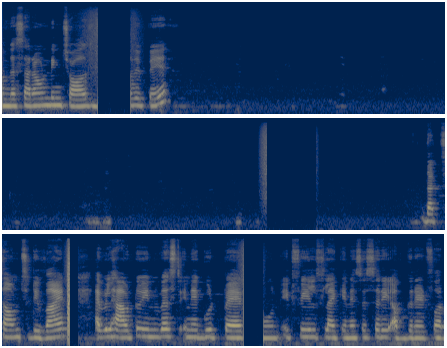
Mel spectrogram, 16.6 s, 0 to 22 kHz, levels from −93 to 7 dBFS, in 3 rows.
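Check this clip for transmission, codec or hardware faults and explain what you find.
The speech has four wireless microphone squelch dropouts, at 0.92–1.77 s, 8.72–9.50 s, 11.82–12.03 s and 13.99–14.37 s. The analogue FM link fades, hiss rises, then the receiver's squelch mutes output for 0.42, 0.62, 0.11 and 0.25 s before the signal returns.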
